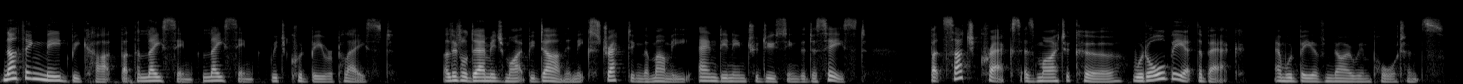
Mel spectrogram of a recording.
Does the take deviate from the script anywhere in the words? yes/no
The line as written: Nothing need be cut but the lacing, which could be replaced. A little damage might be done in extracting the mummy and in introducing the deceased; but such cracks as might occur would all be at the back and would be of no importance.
yes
